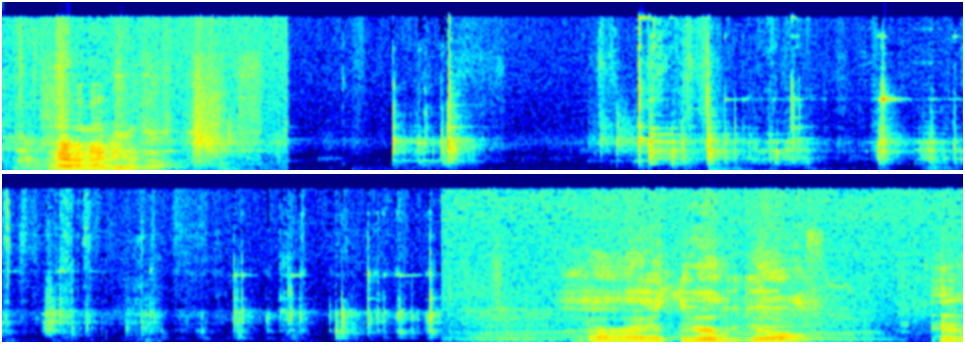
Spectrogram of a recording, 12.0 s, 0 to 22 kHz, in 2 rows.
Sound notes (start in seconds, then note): 3.7 screws clinking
